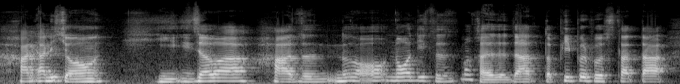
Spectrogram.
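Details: Adult male medical doctor in Japan who stutters; stuttering (childhood-onset fluency disorder) is a developmental disorder of speech fluency.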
